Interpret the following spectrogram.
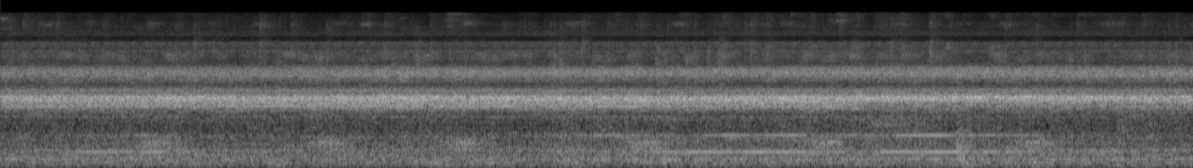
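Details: Continuous night-time cricket chorus: shrill, steady trilling without pauses, layered in several high bands, while a few soft low drawn-out tones come and go in the background.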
